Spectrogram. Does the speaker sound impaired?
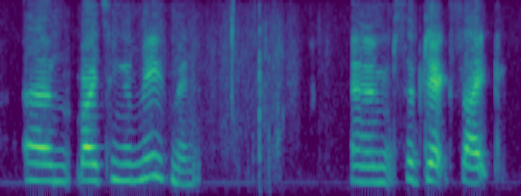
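Yes: mild cerebral palsy; since birth, hands and arms, notable arm tremors, poor coordination, writing difficult, can walk.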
